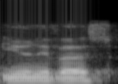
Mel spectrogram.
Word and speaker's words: universe: We talked about the general rule for 3-syllable words, like universe, article, relative, democracy. And here the rules indicated that the third syllable from the right to the left was the one which carried the stress.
